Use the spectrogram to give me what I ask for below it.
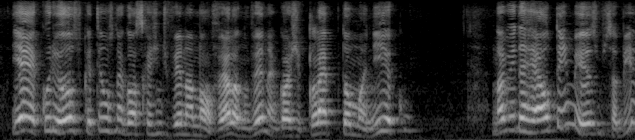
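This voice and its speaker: A man talks at a very fast pace in an extremely high voice with lively intonation. He speaks with a northeastern Brazilian accent. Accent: northeastern Brazilian, southern Paraíba. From Brazil, Federal District (Ceilândia). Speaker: law teacher for police exams, judge. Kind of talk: online lecture. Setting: live-streamed class. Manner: animated, conversational.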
